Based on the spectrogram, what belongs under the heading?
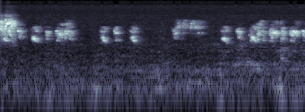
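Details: Ijoan-style sogon song used as training material to get birds singing: short groups of high, rapid chirps and twitters separated by brief pauses, with a faint low rumble behind.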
